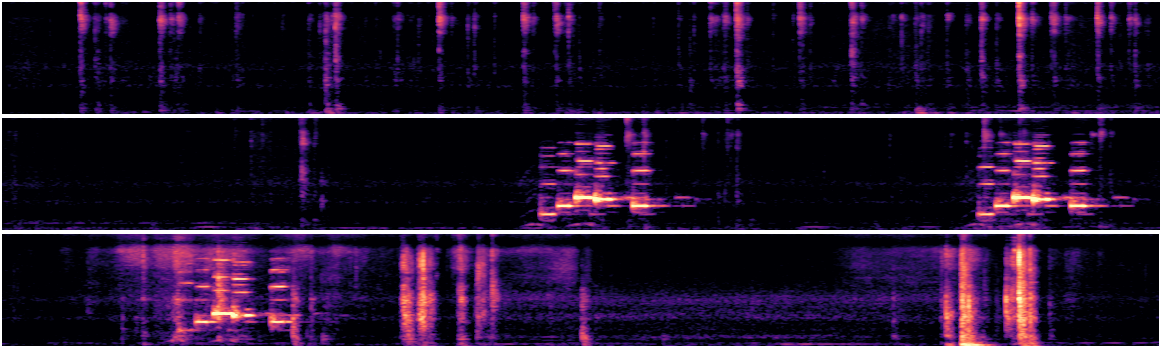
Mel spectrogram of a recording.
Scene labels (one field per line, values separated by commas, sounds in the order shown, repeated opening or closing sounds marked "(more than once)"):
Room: office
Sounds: keyboard typing, phone ringing, window (more than once)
